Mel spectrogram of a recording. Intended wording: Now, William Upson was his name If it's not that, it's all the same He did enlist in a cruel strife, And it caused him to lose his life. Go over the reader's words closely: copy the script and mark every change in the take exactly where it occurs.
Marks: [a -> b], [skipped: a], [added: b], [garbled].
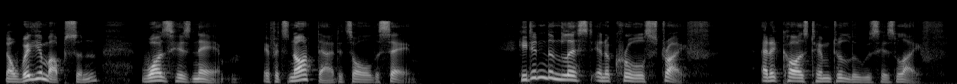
Now, William Upson was his name If it's not that, it's all the same He [did -> didn't] enlist in a cruel strife, And it caused him to lose his life.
